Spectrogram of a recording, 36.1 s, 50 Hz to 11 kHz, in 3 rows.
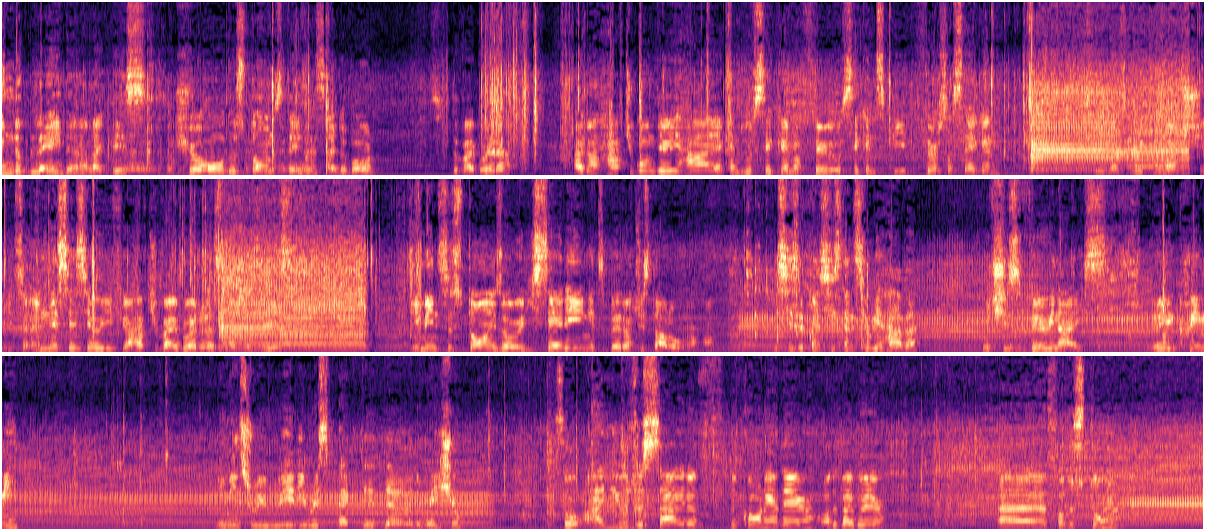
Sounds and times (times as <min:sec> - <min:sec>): Speech: 0:00.0 - 0:10.0, 0:10.8 - 0:15.0, 0:16.1 - 0:21.2, 0:21.8 - 0:24.3, 0:26.2 - 0:28.7, 0:29.6 - 0:32.9, 0:34.0 - 0:35.3.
